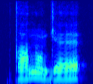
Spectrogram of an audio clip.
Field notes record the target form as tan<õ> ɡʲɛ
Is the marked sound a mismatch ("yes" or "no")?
no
